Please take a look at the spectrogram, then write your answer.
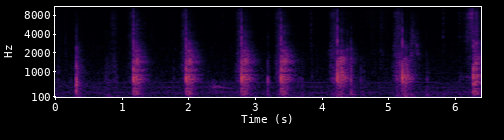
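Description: A knife cuts zucchini into thick bite-size pieces on a cutting board, about eight crisp, evenly spaced chops heard close up with no voices.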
